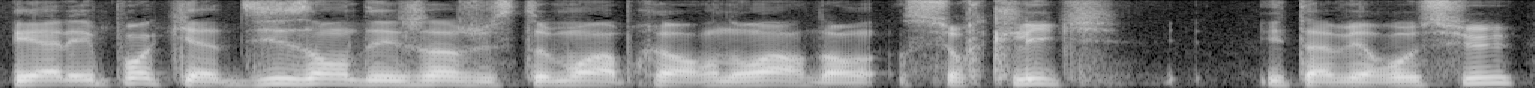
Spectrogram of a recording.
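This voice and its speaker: A man's voice: mid-range voice, normal speed, warm tone, no echo, studio quality. A man hosting a casual livestream interview, firing off playful either-or questions and laughing often. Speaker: host.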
